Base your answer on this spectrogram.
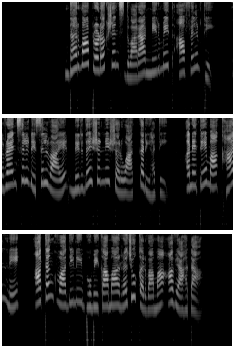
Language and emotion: Gujarati, neutral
